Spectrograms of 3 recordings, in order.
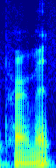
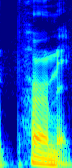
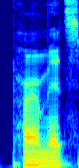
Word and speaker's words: permit: this case construction work that is usually permit with the accent on the first first syllable the initial syllable when it is a noun so the stress is on the initial syllable in the case of the verb I'll give you an example per-'mit me to introduce myself where permit means allow but I have actually heard people call permits per-'mits so I can't say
